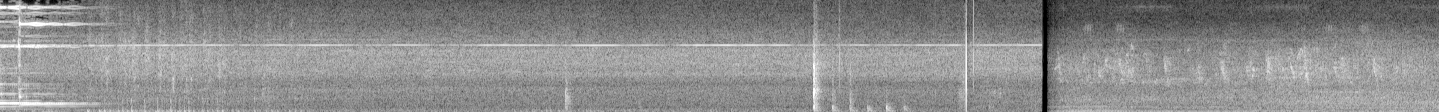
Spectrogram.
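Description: Chime-like notes ringing out and fading in the first second, then steady outdoor background noise with a quick run of knocks and a sharp click at about eight to ten seconds in. An abrupt cut at about ten and a half seconds switches to another outdoor background with a steady low hum.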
